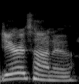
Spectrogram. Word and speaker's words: Giaratano: You got it right, Giaratano.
